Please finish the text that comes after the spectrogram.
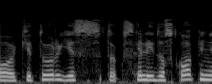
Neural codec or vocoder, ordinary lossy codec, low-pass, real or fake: none; MP3, 32 kbps; 10.8 kHz; real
